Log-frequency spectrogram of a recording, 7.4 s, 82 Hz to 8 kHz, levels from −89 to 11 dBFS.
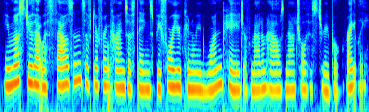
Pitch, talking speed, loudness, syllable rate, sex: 230 Hz, 195 wpm, -18 LUFS, 5.1 syllables/s, female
